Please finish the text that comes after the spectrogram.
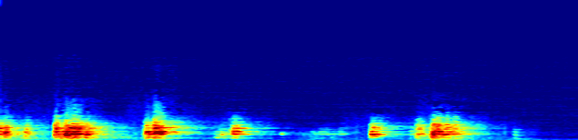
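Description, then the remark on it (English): A small steel door opens with a run of metallic clanks and rattling scrapes, about six uneven bursts over three seconds, ringing briefly over a faint low hum. “Now, we go through this little steel door.”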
